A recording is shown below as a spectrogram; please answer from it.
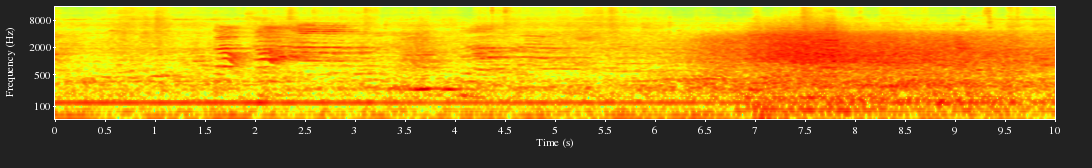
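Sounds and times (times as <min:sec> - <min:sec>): steady low hum: 0:00.0 - 0:10.0
rushing noise: 0:03.0 - 0:10.0.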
